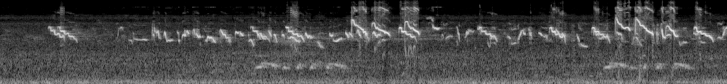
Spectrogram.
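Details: Song of a white-eye from Lombok: a long, rapid stream of high chirps and sharp down-slurred whistles, about four notes a second, building in intensity, with a soft low trill in the background.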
